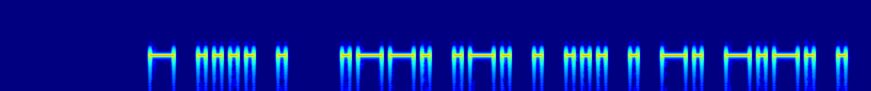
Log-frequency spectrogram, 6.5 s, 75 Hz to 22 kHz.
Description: Morse code, heard as a keyed tone, about 20 wpm, 700 Hz. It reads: THE PRESENCE
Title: Sentences with 3-Word Phrases - Spoken Beginning - 20wpm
